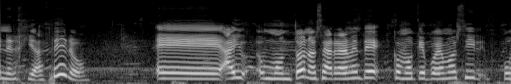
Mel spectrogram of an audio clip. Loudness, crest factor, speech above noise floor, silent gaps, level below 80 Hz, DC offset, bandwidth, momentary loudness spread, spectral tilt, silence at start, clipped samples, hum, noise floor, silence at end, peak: -16 LUFS; 14 dB; 24 dB; none; -44 dBFS; under 0.1%; 17 kHz; 10 LU; -3 dB/octave; 0 s; under 0.1%; none; -40 dBFS; 0 s; -2 dBFS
